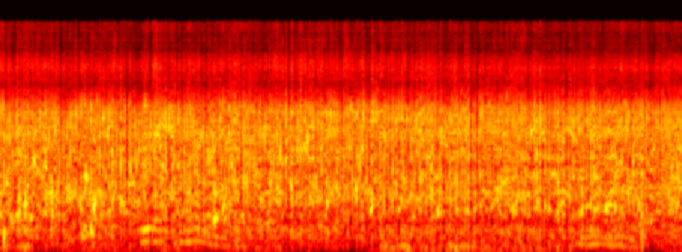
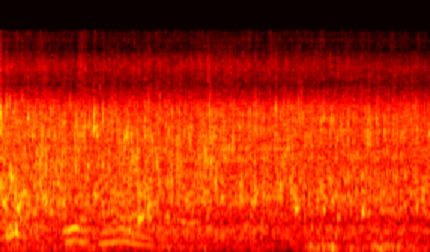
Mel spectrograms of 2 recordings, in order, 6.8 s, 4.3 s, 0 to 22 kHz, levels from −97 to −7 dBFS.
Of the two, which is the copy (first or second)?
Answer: first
